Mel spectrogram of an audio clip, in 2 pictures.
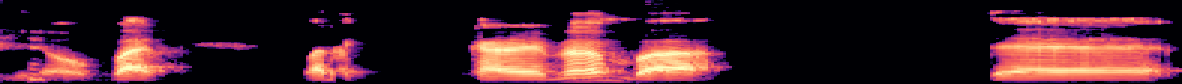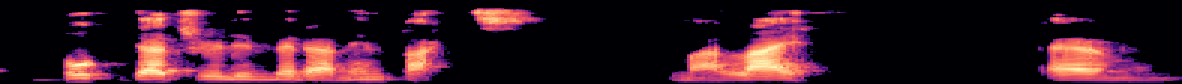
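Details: Adult man from the Netherlands who stutters, at times severely, and still finds his stutter hard to accept; long pauses between words suggesting blocks; stuttering.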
